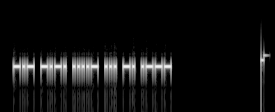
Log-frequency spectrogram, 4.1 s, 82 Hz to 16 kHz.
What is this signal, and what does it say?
Morse code, heard as a keyed tone, about 34 wpm, 700 Hz. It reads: KC4SNJ
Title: USA Call Signs - 6 Characters - 2x Character Spacing - 35wpm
